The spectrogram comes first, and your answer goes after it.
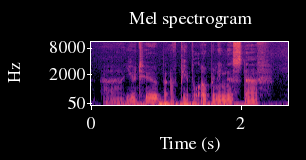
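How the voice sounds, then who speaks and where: This man's voice has a dark, mellow tone, is somewhat breathy, and moves at a moderate pace with lively intonation. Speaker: card collecting youtuber. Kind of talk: casual unboxing video. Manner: casual, many filler words.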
